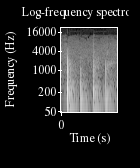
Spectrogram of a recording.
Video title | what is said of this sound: Making bread for the SECOND time in my life!!! Fool Proof recipe on baking bread at home | Knock on it, on the back. If it's hollow, it's ready.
